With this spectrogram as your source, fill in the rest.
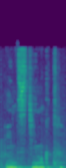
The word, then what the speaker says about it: инстинкт: Инстинкт. Ударение на букву И.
